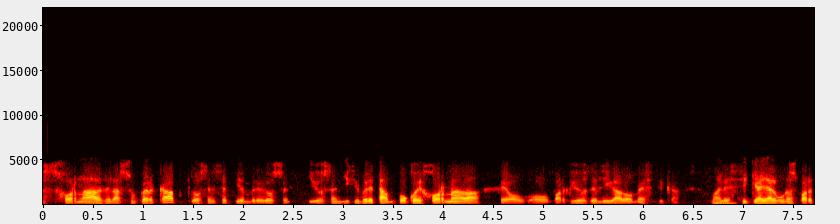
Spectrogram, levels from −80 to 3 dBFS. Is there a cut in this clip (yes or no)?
yes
